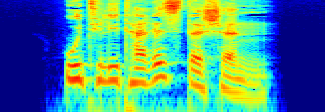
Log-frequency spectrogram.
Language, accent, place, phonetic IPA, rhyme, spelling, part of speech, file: German, Germany, Berlin, [utilitaˈʁɪstɪʃn̩], -ɪstɪʃn̩, utilitaristischen, adjective, De-utilitaristischen.ogg
- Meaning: inflection of utilitaristisch: 1. strong genitive masculine/neuter singular 2. weak/mixed genitive/dative all-gender singular 3. strong/weak/mixed accusative masculine singular 4. strong dative plural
